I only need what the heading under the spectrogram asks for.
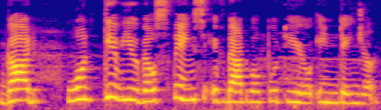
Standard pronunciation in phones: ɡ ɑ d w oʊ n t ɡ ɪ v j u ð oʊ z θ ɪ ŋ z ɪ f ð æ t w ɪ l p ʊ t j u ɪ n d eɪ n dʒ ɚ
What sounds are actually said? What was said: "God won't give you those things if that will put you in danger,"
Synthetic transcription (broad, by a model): ɡ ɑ d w oʊ n t ɡ ɪ v j u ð oʊ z t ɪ ŋ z ɪ f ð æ t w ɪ l p ʊ t j u ɪ n d eɪ n dʒ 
